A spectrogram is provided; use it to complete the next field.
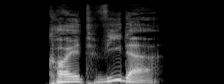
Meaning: inflection of wiederkäuen: 1. second-person plural present 2. third-person singular present 3. plural imperative
- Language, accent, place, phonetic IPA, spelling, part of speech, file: German, Germany, Berlin, [ˌkɔɪ̯t ˈviːdɐ], käut wieder, verb, De-käut wieder.ogg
